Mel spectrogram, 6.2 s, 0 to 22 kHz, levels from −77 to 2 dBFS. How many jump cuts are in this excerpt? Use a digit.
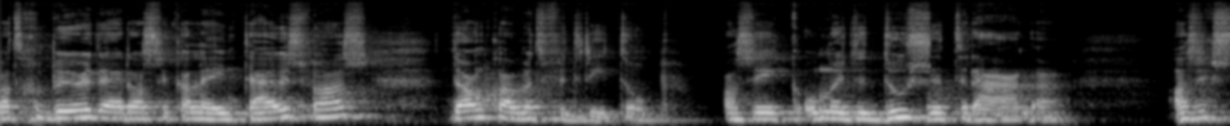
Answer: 1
